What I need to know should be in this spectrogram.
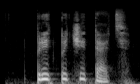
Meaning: to prefer
- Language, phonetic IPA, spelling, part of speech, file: Russian, [prʲɪtpət͡ɕɪˈtatʲ], предпочитать, verb, Ru-предпочитать.ogg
